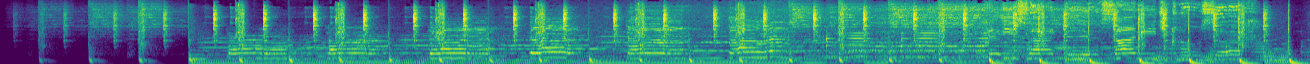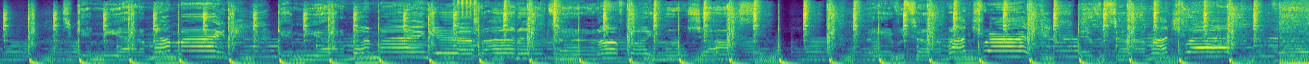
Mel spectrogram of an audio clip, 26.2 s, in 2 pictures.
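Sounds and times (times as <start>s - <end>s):
house music intro: 0.1s - 26.1s.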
